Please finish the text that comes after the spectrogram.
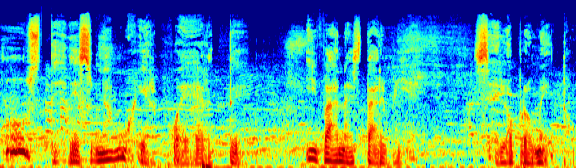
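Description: A woman playing a kind, devout old villager in a radio drama, speaking slowly and reassuringly. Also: a bass voice, sing-song, creaky, music in the background, crowd noise, heavily acted. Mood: gentle, consoling. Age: older. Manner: slow, reassuring.

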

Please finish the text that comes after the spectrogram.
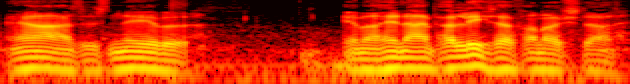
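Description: An actor playing a kindly, gruff middle-aged ship's captain in a 1950s German radio drama, musing and hesitant. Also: male voice, rumbling low, steady tone, a little fast, heavy background noise. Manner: hesitant, musing, repeats himself.

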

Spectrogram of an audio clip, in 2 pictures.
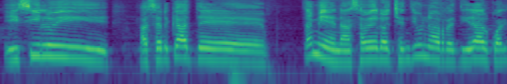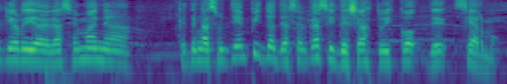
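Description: A man's voice: high voice, moderate pace, darkish tone. A man with a Buenos Aires accent making casual announcements as co-host of a community radio show. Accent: Argentine, Buenos Aires.

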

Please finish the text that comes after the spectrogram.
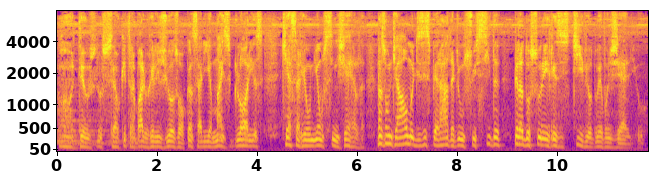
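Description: A man's voice: fairly low pitch, normal speed, lightly acted. A man acting in a radio drama as an earnest spirit who recounts what he witnessed, grave and emphatic. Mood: awed.

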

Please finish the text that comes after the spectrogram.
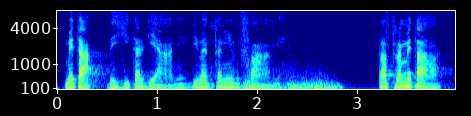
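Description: A man's voice: medium pitch, lively intonation, normal speed, a little mellow, a little hiss or hum. A man reading a first-person story for radio in a reflective, wry manner, in short sentences. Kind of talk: dramatic literary reading for radio.

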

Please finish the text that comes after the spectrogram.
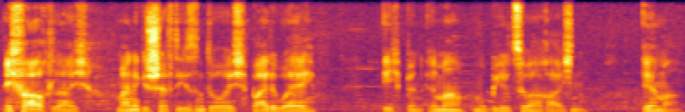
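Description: An actor playing a cool, cynical male dealmaker in a German radio drama, taunting and deliberate, with a superior, mocking manner. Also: fairly low pitch, steady tone, a little mellow. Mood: coolly threatening.

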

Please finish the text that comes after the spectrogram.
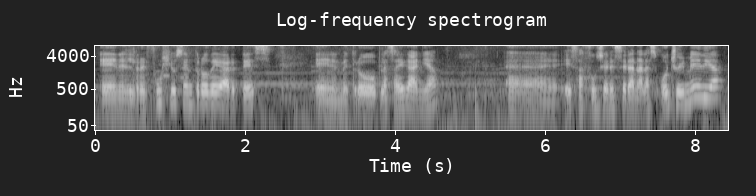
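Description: Low, warm young woman. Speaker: theatre artist, interview guest. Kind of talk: casual interview talk.

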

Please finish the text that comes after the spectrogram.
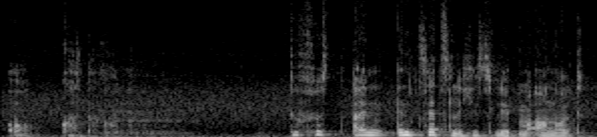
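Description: A woman's voice: low voice, animated, a little slow, in a whisper. An actress playing an anxious, reproachful middle-aged mother in a German radio drama, pleading and scolding. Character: anxious, reproachful mother of a wayward adult son.

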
